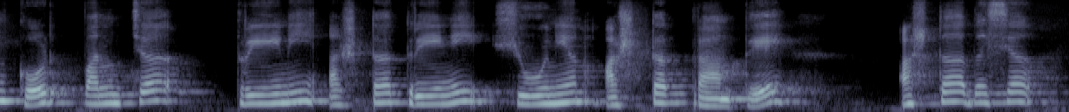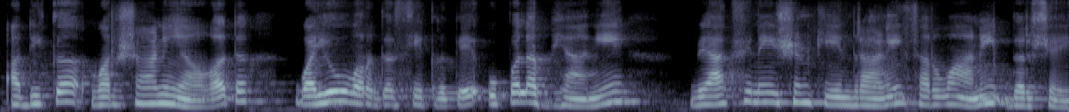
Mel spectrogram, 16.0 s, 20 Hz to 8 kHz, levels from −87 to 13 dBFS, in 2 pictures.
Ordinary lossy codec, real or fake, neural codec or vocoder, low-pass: none; fake; codec, 16 kHz, 2 kbps, X-Codec, HuBERT features, trained on balanced general audio; none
